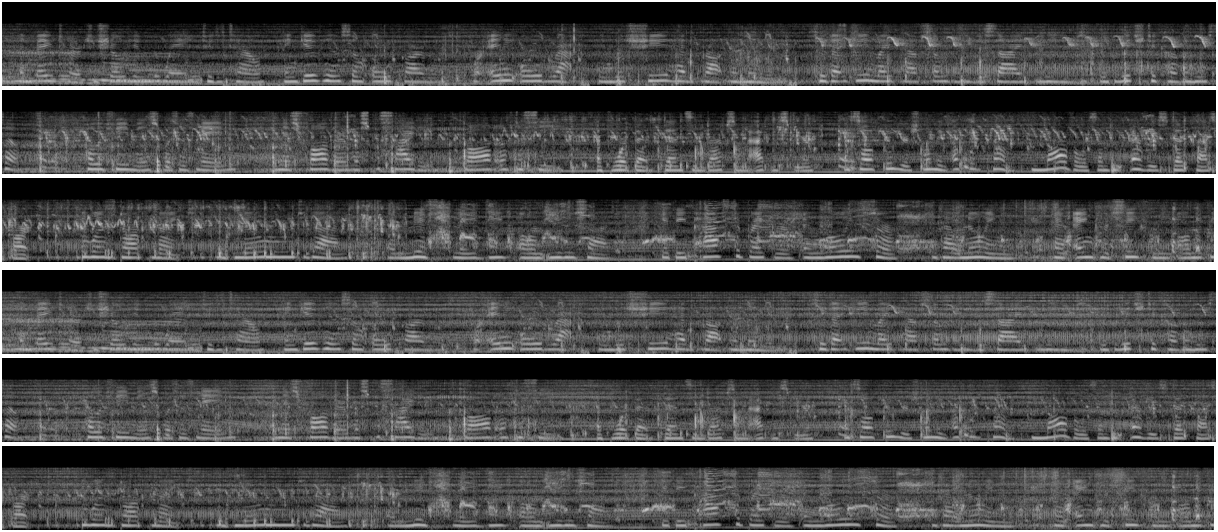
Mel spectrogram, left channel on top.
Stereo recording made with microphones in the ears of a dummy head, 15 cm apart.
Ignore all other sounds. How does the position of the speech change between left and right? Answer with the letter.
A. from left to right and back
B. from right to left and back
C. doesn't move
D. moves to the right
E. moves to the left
E.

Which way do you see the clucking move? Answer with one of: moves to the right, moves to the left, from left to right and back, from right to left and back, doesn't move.
from right to left and back.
